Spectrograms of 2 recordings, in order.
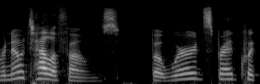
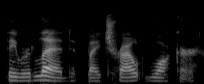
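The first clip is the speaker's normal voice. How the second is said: ordinary delivery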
